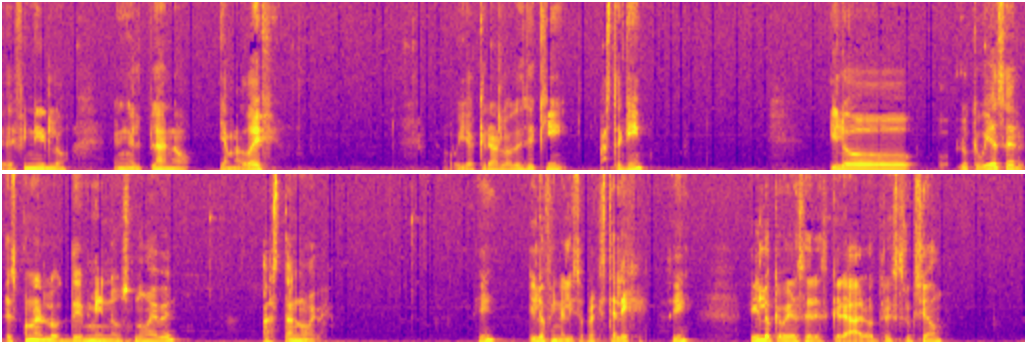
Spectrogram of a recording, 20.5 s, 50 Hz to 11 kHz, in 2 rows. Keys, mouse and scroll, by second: 0.8 click, 2.2 click, 3.0 click, 4.1 click, 4.9 click, 6.1 click, 9.9 click, 12.4 click, 14.4 click, 15.7 click, 18.5 click, 19.2 click.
